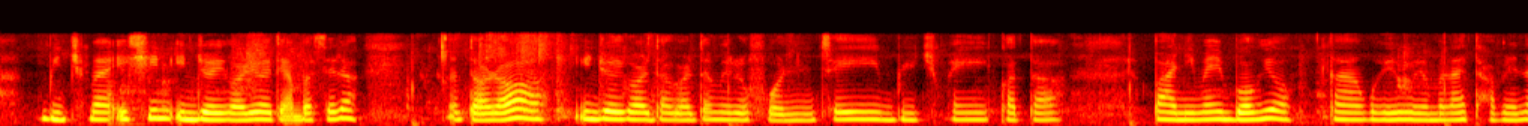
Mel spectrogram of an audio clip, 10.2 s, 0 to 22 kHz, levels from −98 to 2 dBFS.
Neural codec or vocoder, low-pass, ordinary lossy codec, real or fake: none; 7.2 kHz; none; real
